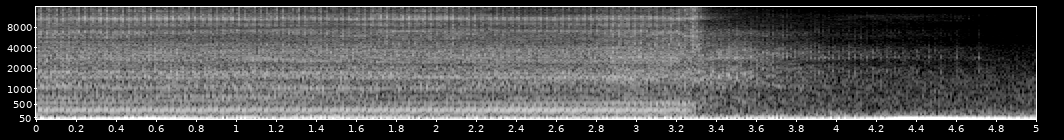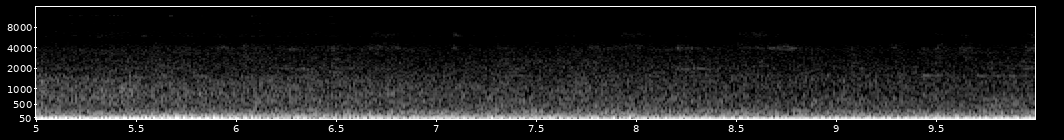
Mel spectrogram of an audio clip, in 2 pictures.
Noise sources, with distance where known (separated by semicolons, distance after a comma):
unidentified powered saw, near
